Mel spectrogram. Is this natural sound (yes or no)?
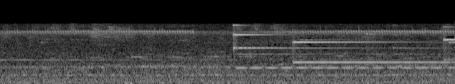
yes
